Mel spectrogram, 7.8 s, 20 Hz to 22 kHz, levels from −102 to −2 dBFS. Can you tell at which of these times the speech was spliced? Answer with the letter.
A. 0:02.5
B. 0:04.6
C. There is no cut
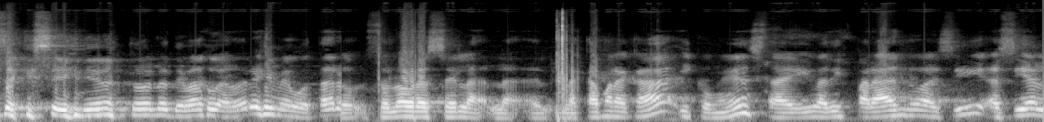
A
